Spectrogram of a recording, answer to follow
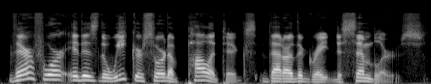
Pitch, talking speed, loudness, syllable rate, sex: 155 Hz, 180 wpm, -16 LUFS, 5.4 syllables/s, male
